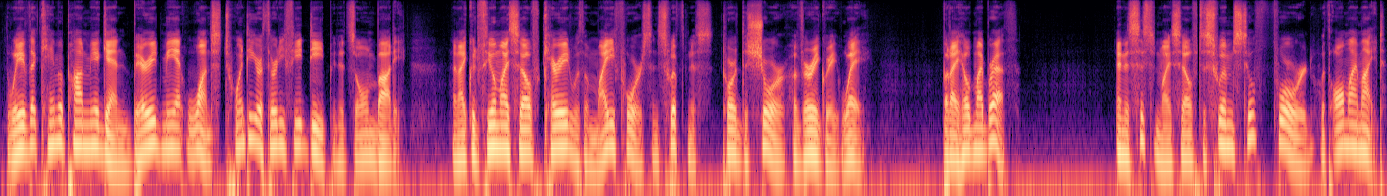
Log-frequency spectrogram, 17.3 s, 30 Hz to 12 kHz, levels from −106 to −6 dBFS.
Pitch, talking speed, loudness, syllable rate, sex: 110 Hz, 190 wpm, -19 LUFS, 5.1 syllables/s, male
